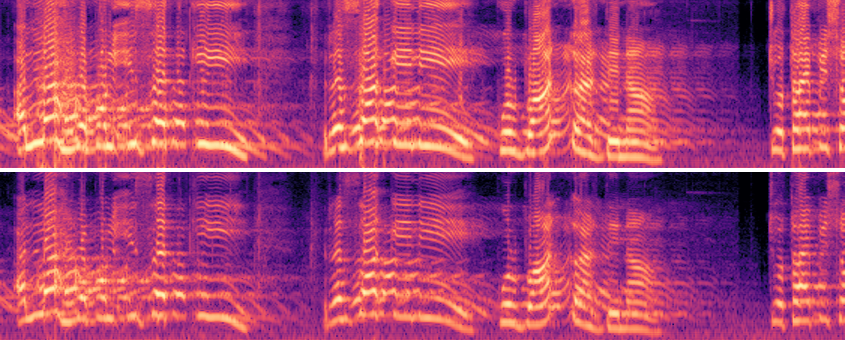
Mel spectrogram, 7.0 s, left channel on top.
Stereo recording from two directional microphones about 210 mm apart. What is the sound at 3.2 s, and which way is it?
A woman's voice, 20° left (ahead or behind).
